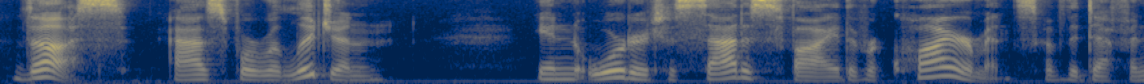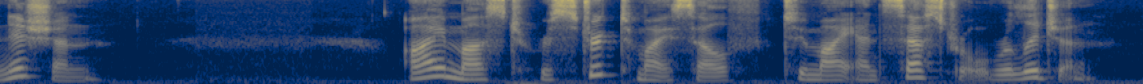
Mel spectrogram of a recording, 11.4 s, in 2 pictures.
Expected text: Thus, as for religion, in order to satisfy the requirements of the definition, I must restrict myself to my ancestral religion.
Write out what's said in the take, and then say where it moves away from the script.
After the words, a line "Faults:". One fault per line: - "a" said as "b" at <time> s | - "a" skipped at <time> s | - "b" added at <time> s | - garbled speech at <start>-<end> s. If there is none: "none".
Thus, as for religion, in order to satisfy the requirements of the definition, I must restrict myself to my ancestral religion.
Faults:
none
